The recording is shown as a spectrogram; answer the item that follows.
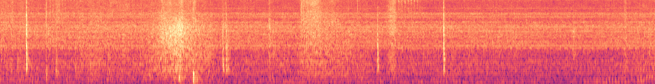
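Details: Hoss, a Ragdoll cat, purring while enjoying being adored: a soft, low, continuous rumble beneath scattered sharp clicks and a brief rustle.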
